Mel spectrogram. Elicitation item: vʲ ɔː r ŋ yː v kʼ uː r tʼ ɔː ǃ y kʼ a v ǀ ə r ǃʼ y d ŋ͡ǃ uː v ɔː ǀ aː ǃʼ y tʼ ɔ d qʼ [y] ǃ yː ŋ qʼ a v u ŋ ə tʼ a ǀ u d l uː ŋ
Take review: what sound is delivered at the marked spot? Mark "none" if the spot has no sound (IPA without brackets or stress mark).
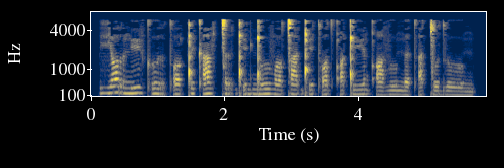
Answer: y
